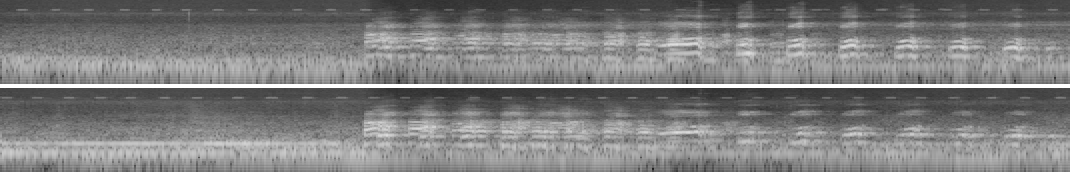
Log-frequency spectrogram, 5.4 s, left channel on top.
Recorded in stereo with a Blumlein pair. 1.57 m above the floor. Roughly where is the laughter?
Ahead right.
